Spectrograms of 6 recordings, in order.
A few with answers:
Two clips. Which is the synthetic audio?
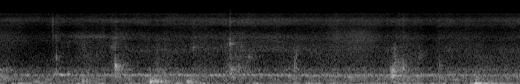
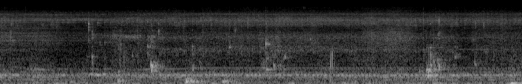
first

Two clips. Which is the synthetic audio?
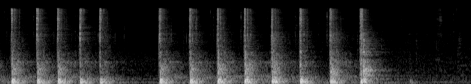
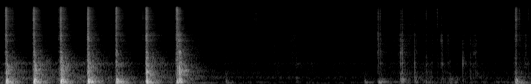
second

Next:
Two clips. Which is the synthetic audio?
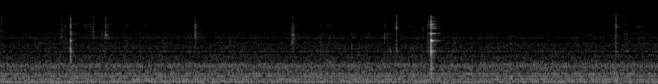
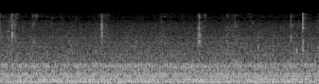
first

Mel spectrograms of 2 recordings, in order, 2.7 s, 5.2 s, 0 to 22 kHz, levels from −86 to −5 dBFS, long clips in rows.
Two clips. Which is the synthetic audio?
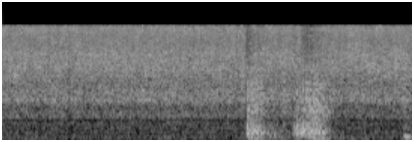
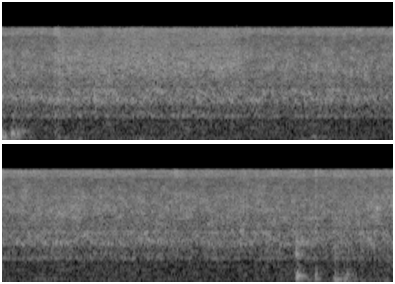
second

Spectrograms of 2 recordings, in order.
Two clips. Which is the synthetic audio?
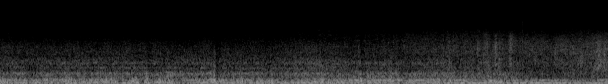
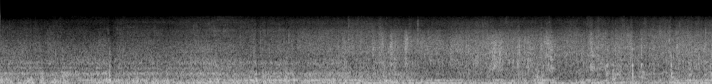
first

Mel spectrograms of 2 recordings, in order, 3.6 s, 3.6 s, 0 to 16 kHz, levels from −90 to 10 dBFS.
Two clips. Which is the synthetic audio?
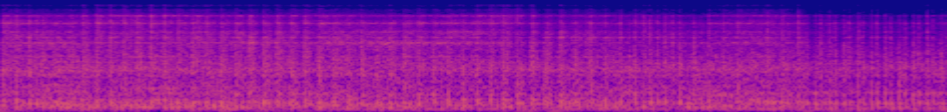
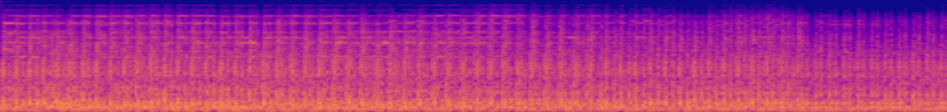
first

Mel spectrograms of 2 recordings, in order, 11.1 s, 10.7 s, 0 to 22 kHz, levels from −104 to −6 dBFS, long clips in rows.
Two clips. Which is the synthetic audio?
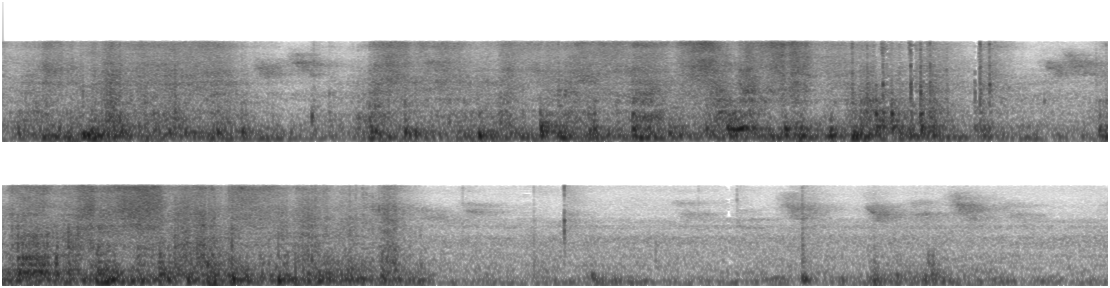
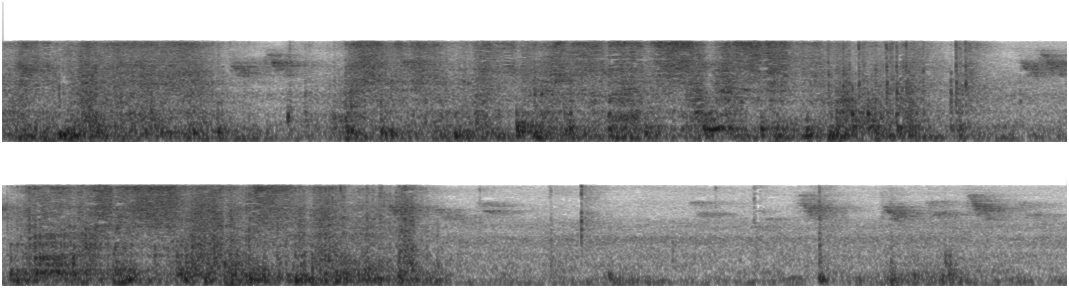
first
